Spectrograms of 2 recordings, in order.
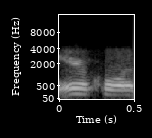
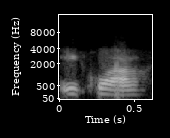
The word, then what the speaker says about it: Iroquois: And had forgotten that we taught the modern Europeans these sacred or secrets of the universe in the Iroquois, people say Iroquois, but it's pronounced Iroquois, longhouses or lodges right here on this land.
